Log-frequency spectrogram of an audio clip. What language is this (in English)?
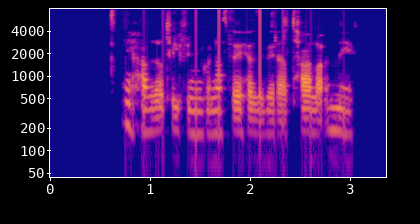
Icelandic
